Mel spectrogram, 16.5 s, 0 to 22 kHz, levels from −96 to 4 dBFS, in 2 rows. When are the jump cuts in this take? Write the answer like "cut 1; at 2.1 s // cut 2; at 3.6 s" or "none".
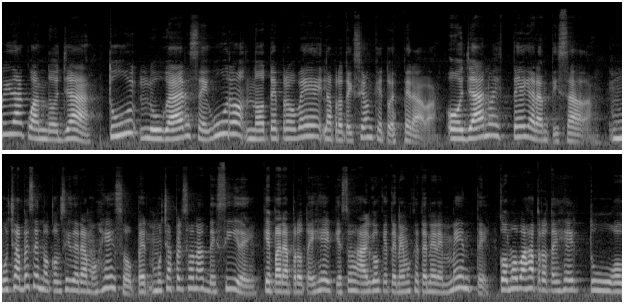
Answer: cut 1; at 8.1 s // cut 2; at 10.2 s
